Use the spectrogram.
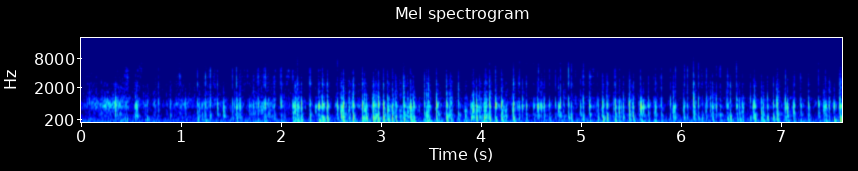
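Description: A hollow, flat printed cardboard box for an Intex inflatable lounge, stood upright on a table, is tapped and rubbed with long nails and fingertips. A soft scratchy rubbing gives way after about two seconds to a rapid, uneven stream of crisp, dry taps with a hollow papery tone around 800 Hz. Each tap dies almost instantly, continuing steadily to the end.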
